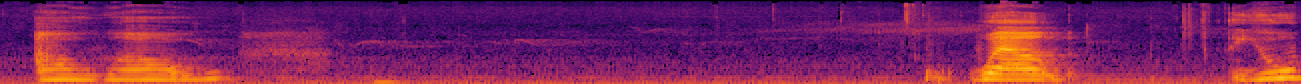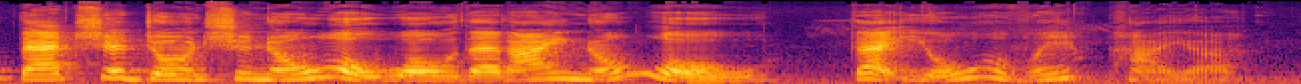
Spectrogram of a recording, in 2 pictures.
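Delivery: put-on Midwestern accent. Narrating a granny who leans in close to confide in you, midwestern accent. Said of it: "now I have to do Midwestern on purpose".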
